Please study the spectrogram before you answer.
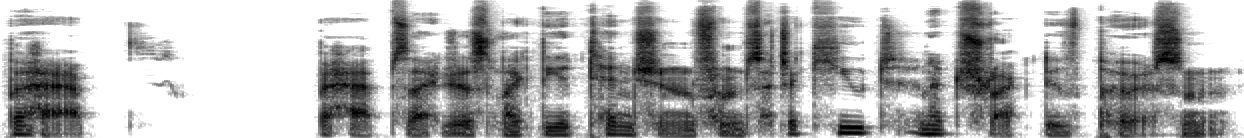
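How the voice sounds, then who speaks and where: A menacing supernatural mafia boss, played by a man toys with his captive in a roleplay audio drama. His voice is very deep and husky, with heavy gravel in it. He taunts and teases theatrically, speaking straight to the listener. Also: sing-song, measured pace, fairly bright tone, exaggerated voice. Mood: amused, threatening. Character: menacing, teasing male mafia boss villain with shadow powers.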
